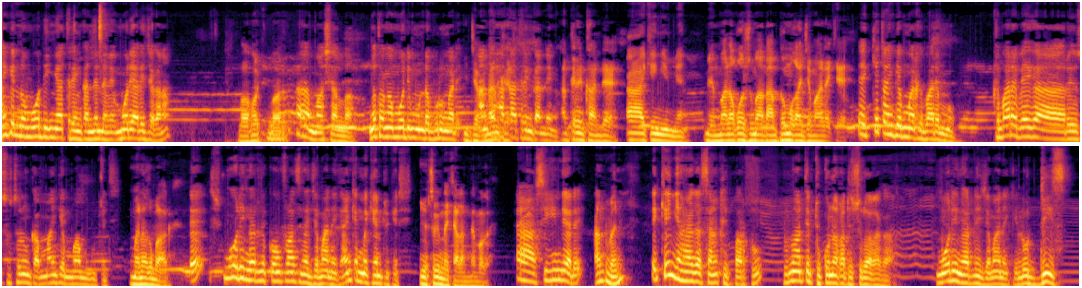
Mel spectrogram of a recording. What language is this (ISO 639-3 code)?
ara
